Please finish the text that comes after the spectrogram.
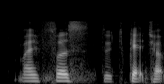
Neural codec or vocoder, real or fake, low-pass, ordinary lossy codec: none; real; none; none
